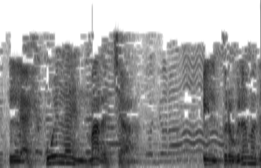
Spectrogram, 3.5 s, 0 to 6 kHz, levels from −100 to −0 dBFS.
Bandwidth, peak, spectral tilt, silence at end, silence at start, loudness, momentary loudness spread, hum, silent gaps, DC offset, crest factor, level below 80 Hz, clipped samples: 5 kHz; 0 dBFS; -9 dB/octave; 0 s; 0 s; -15 LUFS; 16 LU; none; none; under 0.1%; 16 dB; -60 dBFS; under 0.1%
